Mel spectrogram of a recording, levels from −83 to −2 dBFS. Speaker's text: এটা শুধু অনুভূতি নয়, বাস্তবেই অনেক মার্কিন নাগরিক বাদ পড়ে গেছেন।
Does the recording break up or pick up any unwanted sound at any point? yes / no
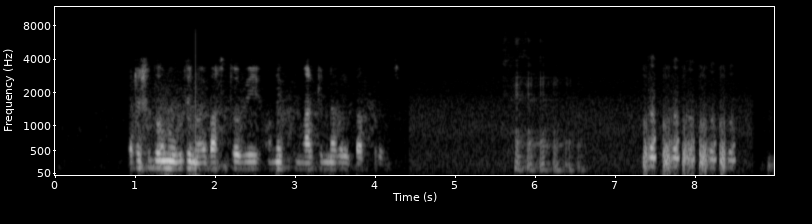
yes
